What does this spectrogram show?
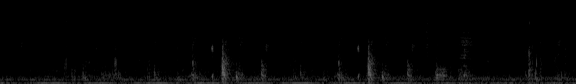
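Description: Faint biting and chewing of a soft white-bun slider burger: small irregular wet clicks and smacks of the mouth.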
